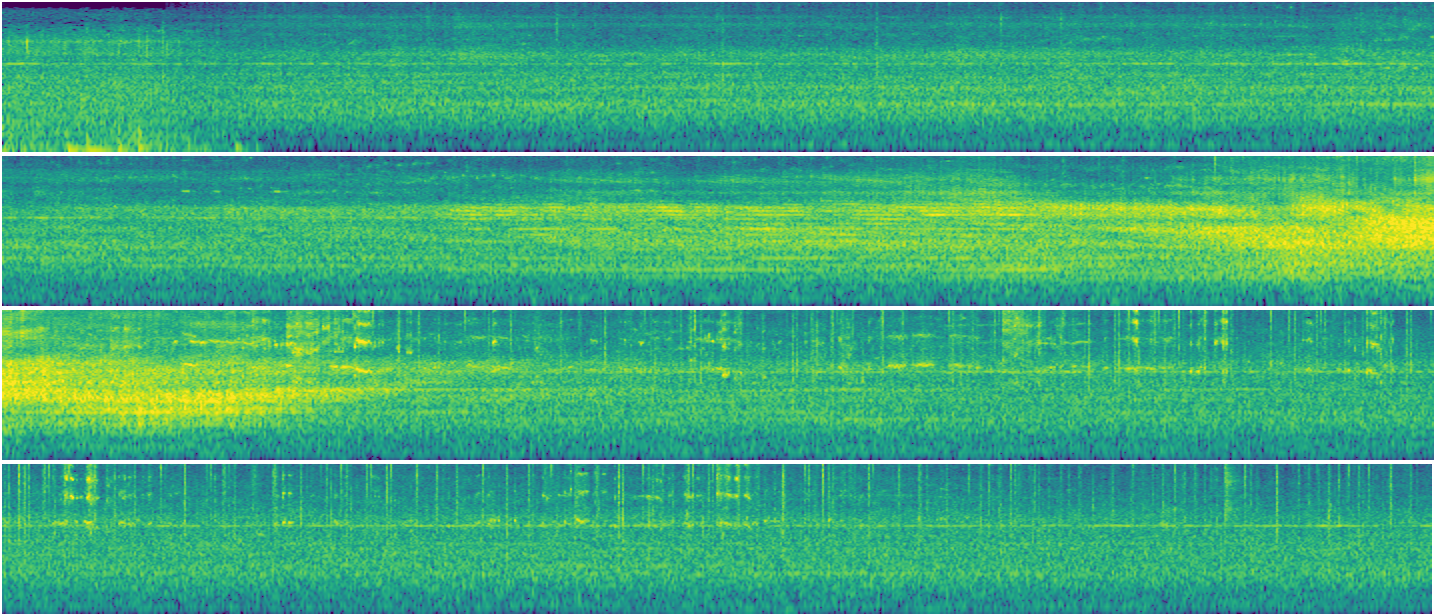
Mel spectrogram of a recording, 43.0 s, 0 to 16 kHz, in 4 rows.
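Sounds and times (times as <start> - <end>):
model diesel locomotive passing: 0.0 - 5.2, 12.6 - 28.8.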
